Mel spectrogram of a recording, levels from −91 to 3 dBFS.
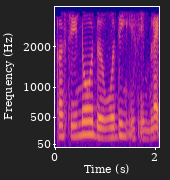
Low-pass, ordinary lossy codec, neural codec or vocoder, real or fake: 3.6 kHz; MP3, 32 kbps; codec, 44.1 kHz, 7.8 kbps, Pupu-Codec; fake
